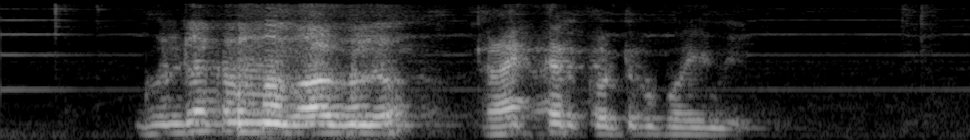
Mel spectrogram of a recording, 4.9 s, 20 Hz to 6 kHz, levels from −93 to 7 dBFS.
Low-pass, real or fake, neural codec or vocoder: 5.4 kHz; fake; codec, 44.1 kHz, 7.8 kbps, Pupu-Codec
